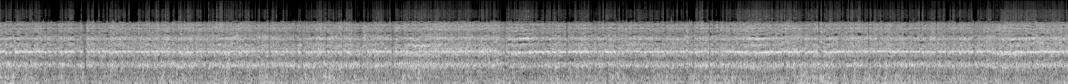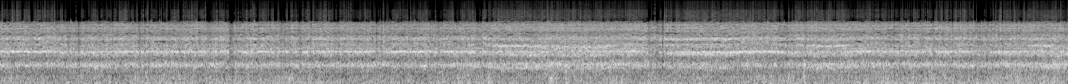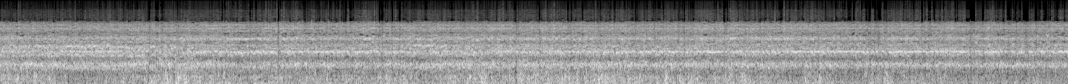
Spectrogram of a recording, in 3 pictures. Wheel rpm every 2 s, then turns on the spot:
230, 230, 230, 230, 230, 230, 230, 230, 220, 220, 230, 210, 230, 230, 230, 230.
none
